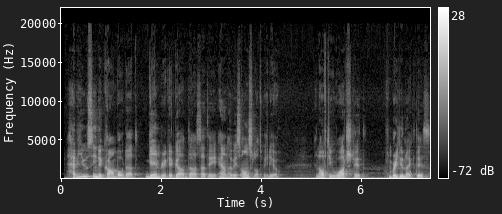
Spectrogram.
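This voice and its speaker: This voice has a dark, mellow tone and a Swedish accent, sounds somewhat breathy, keeps a fairly even intonation and moves at a fairly quick pace. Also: man, medium pitch for a man. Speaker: gaming tutorial creator. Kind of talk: tutorial. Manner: casual.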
